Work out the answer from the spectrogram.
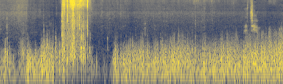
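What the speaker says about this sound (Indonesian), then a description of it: "Angin." Strong wind roars across the microphone on Mount Manglayang, a loud continuous buffeting rush that dips briefly and then surges back, with a person speaking underneath.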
